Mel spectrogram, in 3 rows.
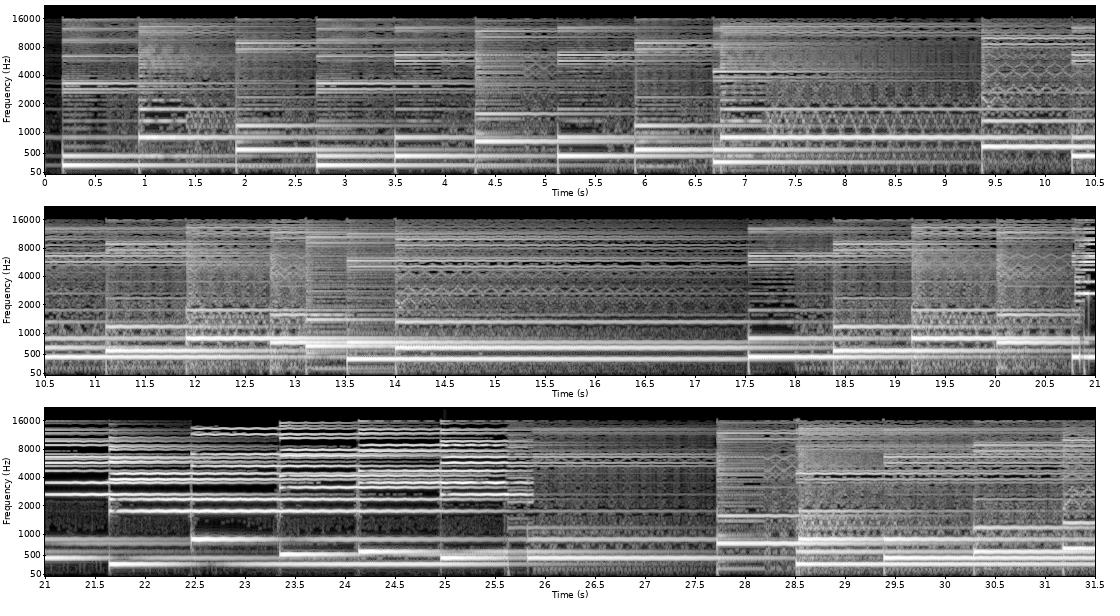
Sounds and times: keyboard with built-in FM-synthesizer 0:16.0 - 0:31.5

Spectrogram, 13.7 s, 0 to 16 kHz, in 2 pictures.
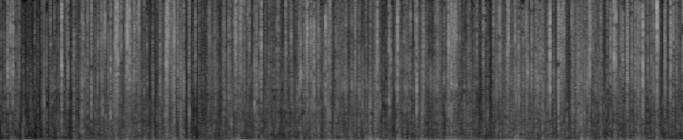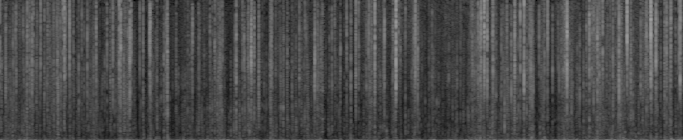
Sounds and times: Plastic Bag Crinkle 0:00.0 - 0:13.6

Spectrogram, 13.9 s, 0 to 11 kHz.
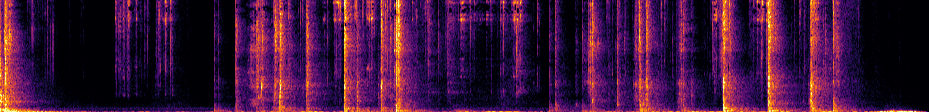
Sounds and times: closing door 0:00.0 - 0:00.7
locking with keys 0:00.0 - 0:13.0

